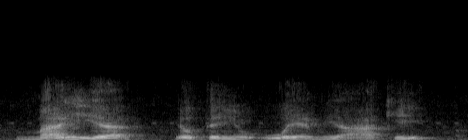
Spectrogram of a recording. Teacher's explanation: Agora o I é mais forte que o A. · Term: vogal mais forte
